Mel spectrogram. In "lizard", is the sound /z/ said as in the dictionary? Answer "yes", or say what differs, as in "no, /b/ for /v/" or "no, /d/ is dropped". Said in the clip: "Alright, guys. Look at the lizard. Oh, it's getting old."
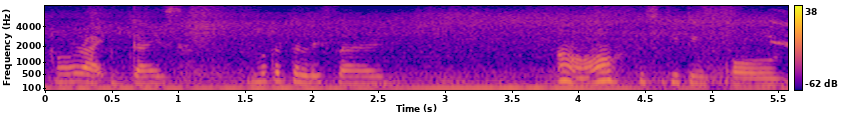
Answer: no, /s/ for /z/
